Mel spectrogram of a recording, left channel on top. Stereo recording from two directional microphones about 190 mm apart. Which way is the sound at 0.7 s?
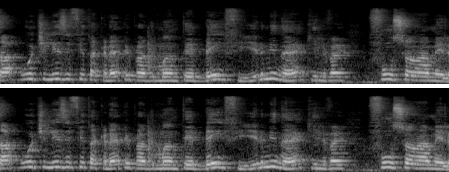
20° right (ahead or behind).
